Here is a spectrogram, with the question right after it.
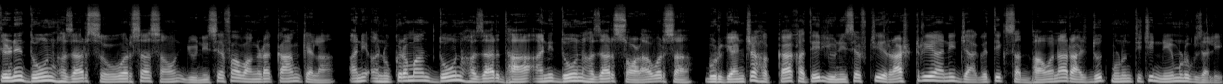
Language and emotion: Goan Konkani, neutral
